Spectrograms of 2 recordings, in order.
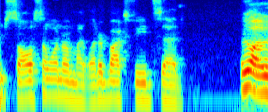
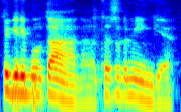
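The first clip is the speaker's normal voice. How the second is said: Italian cussing. Shown as a demonstration.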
